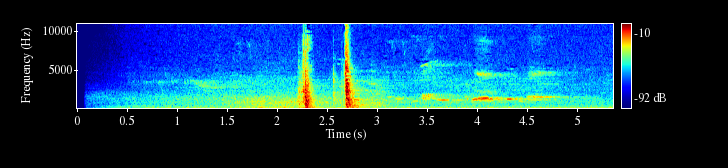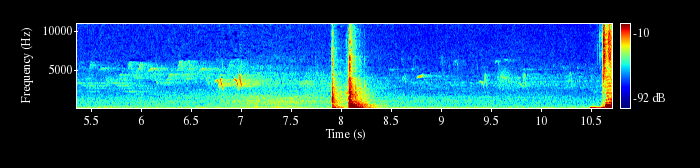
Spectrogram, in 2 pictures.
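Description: Quiet room ambience with a glazed door being opened and shut: two sharp knocks of its latch and frame about two seconds in, and another close pair about eight seconds in.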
